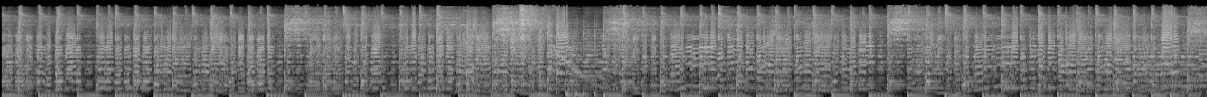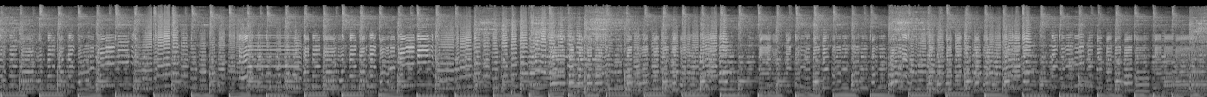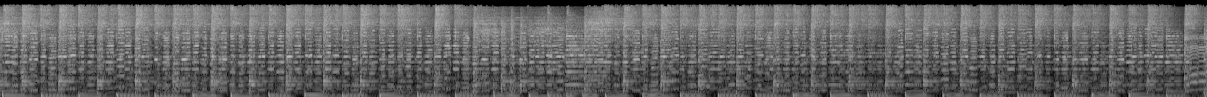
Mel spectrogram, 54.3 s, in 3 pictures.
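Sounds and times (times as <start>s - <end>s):
polka music: 0.0s - 54.3s.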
